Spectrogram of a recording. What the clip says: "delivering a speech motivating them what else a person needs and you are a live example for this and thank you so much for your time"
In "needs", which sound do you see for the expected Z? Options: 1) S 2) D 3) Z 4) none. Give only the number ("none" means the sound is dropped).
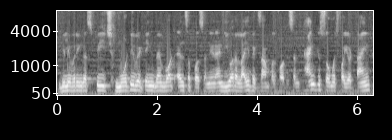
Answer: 4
